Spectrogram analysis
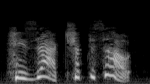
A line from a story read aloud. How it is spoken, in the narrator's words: Dennis cried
